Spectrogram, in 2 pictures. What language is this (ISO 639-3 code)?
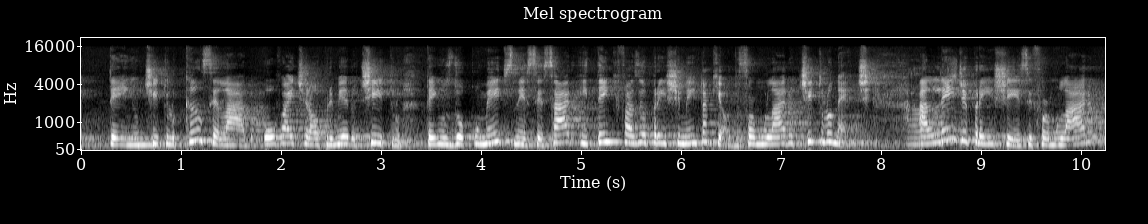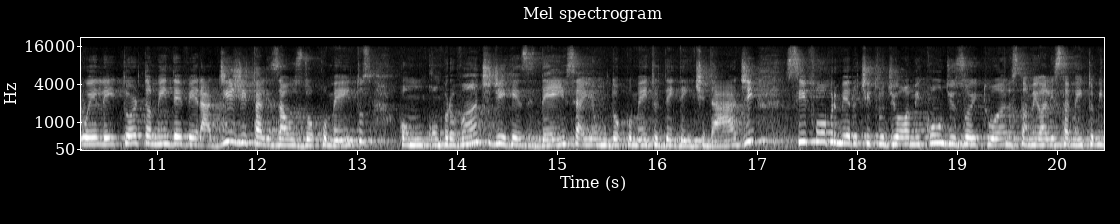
por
